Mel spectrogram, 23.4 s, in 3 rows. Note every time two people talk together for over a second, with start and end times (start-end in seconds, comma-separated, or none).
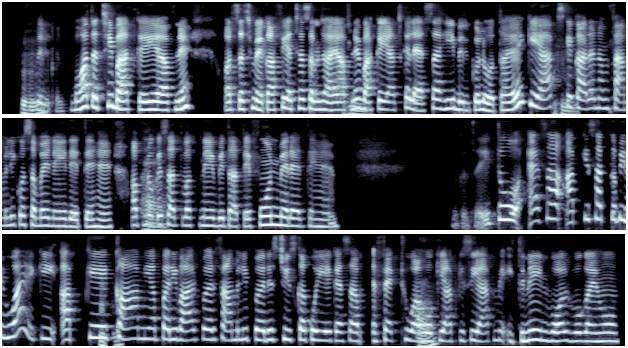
none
